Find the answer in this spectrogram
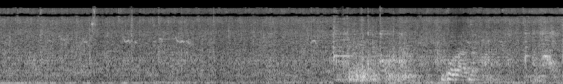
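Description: Food sizzling steadily in hot oil in a wok over a gas flame. A woman's voice joins a little past halfway.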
